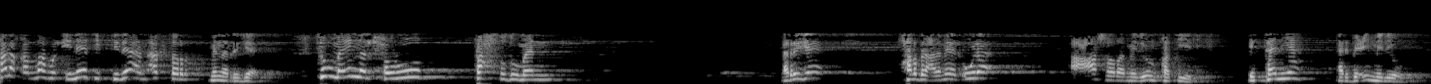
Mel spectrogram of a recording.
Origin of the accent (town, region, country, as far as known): Egypt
